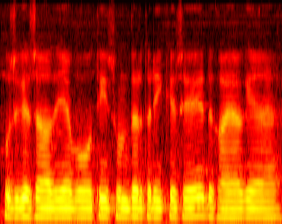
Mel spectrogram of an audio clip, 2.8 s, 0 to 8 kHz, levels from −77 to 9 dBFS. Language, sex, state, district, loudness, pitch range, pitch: Hindi, male, Chandigarh, Chandigarh, -14 LUFS, 115-120 Hz, 115 Hz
